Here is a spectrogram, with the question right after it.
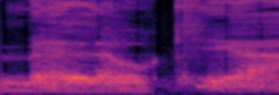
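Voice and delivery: rasping, hushed, grating crying wail. Narrating a scene to listeners walking to a terminal, an unseen figure calls out in a grating, raspy, wailing voice. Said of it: "grating, raspy, wailing voice go".

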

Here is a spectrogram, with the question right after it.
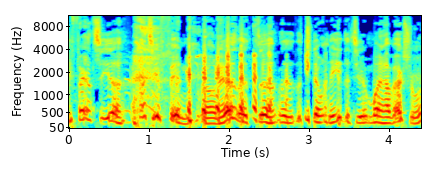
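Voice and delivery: high, laughing mock British accent. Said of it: "Stop with that accent".

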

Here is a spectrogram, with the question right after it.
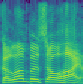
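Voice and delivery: thickest put-on, very strong Puerto Rican accent. Retelling how a guy answered where he is from, in a very strong put-on Puerto Rican accent. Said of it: "in the strongest Puerto Rican accent I've ever heard".

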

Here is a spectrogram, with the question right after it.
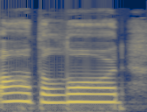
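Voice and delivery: high, slow, drawn-out whingeing tone. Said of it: "whinge and say".

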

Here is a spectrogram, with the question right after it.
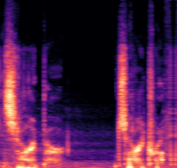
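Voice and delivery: hushed, very soft whisper, barely voiced. Playing a character who turns around while leaving, whispering. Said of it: "she just kind of turns around and whispers".

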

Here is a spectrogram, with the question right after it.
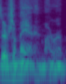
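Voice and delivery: whispered voice. Retelling a late-night video call from a friend, imitating someone whispering. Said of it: "he's whispering".

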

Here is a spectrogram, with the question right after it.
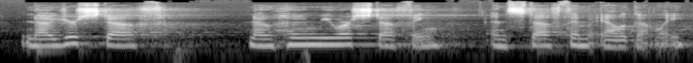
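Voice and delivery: plain

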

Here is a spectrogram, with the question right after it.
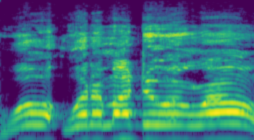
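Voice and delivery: yelling out. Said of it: "He kept yelling out".

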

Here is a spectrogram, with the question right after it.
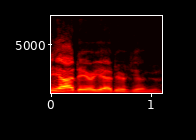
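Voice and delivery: acted tuned-out, distracted, half-listening delivery. Retelling how Lisa answers on the phone while not listening: imitating Lisa not listening. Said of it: "she's on the phone going".

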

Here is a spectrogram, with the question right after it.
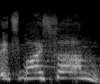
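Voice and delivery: very high overjoyed cry, bursting with joy. Acting out the father running down the path: acting out an excited father. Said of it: "the father is so excited".

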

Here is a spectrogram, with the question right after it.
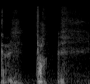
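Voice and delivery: muttered, whispered under the breath. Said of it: "It's like".

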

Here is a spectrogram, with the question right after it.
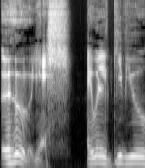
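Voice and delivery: terrible fake French accent. Voicing the mayor after being told to make him French, in a bad French accent. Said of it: "That's awful. Keep doing it".

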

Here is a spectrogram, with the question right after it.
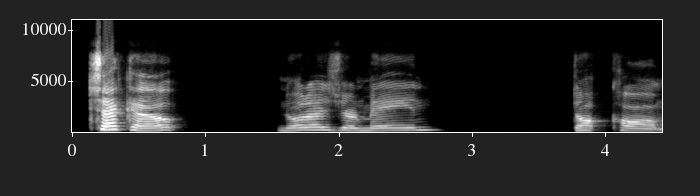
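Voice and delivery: put-on accent that comes out Pakistani-sounding. Coached to repeat a line piece by piece; accent attempt sounding Pakistani. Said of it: "You sound Pakistan".

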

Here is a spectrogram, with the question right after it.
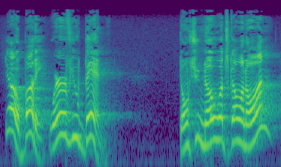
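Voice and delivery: high, mocking, sarcastic teasing tone. Paraphrasing the disciples talking to Jesus unaware: imitating sarcastic disciples. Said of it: "I love the sarcasm".

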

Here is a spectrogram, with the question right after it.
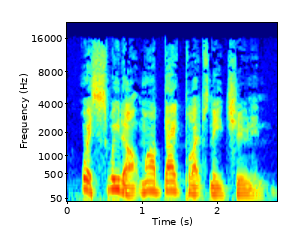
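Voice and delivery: Cockney-style East London accent. Show host turns a guest's question into a pickup line, in an east london accent. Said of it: "I went into an East London accent then".

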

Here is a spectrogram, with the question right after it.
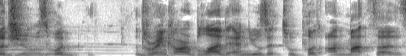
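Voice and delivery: lousy, shaky, badly put-on Polish accent. Discussing vampire lore, quoting what people would say, shitty Polish accent. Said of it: "I don't know why I'm going for, like, a Polish accent".

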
